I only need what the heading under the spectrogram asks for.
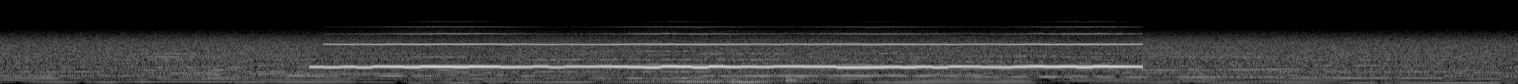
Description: FT8 (several signals at once), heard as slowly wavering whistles, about 6.25 baud, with radio static and fading.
